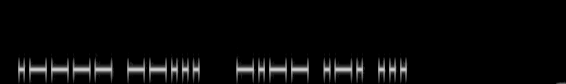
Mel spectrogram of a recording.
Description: Morse code, heard as a keyed tone, about 22 wpm, 700 Hz. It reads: 17 YRS
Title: Speed-Racing Common QSO Phrases - 22wpm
